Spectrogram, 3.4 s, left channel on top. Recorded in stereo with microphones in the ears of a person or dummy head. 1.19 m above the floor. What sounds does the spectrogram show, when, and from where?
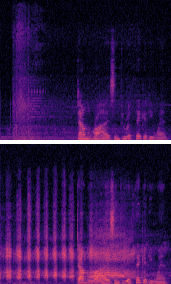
1.5 s a woman speaking: 40° right (ahead or behind), 0.8 m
